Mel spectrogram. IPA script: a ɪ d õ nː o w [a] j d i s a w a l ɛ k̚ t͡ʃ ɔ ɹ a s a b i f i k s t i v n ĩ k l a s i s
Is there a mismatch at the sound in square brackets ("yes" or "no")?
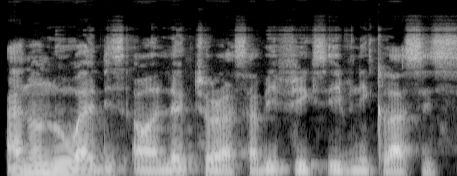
no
